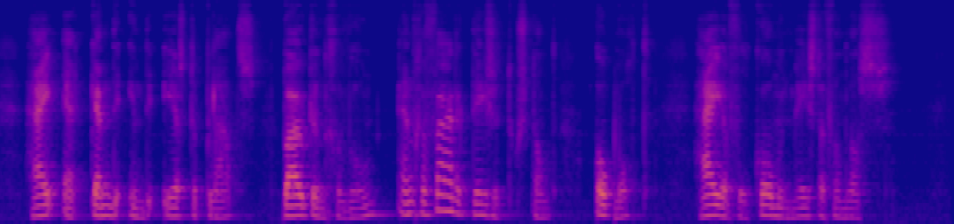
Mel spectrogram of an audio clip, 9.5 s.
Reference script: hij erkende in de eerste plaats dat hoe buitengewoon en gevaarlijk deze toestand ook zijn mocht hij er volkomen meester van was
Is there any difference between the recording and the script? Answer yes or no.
yes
